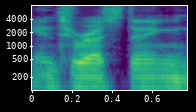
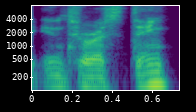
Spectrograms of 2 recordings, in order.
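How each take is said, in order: First: The word is said in a plain accent. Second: The word is said in a German-style accent. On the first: "instead of saying interesting" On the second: "one of the Germans ... he seemed to say interesting"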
